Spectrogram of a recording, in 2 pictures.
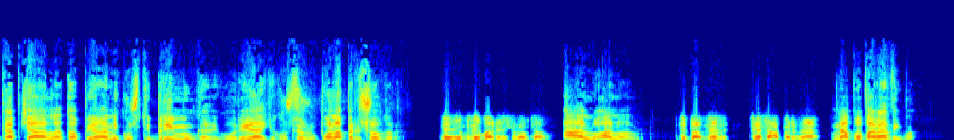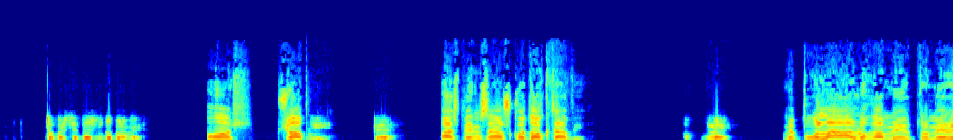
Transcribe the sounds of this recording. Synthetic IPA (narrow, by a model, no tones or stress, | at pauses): kɐpçɐɐlɐt̪ɐopiɐːnikunst̪ibɾimiuŋkɐt̪iɣo̞̰ɾiɐce̞ko̞st̪izumpo̞lɐpe̞ɾiso̞t̪e̞̰ɾɐ̰ | ðeðemɐɾesunɐft̪ɐɐlo̞̰ɐloɐ̰lo | ðet̪ɐðe | ðeθɐpeɾnɐnɐpo̞pɐɾɐðiɣmɐ̰ | t̪omeɾsed̪esud̪obeve | oçi̥ | pço̞ɐpl | e | pɐspeɾnisenɐsko̞nd̪ɐokt̪ɐvḭɐ | ne | me̞po̞lɐɐlo̞ɣɐme̞t̪ɾo̞me̞ɾ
